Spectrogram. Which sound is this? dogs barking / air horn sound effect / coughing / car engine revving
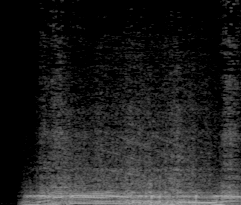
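car engine revving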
